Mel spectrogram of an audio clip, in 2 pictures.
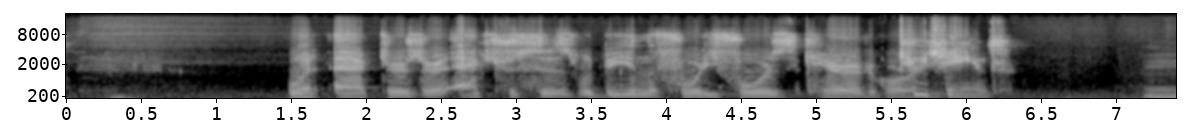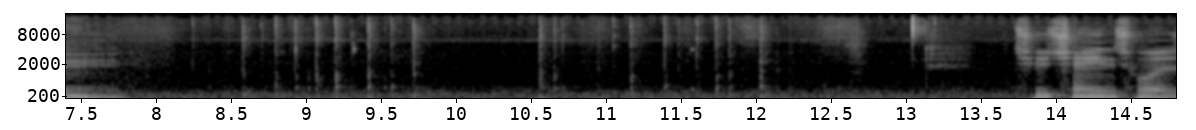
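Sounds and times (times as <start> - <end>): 
speech: 1.5 - 6.4, 7.2 - 7.7, 13.8 - 14.7
typing on a computer keyboard: 8.6 - 9.9, 10.5 - 12.3.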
